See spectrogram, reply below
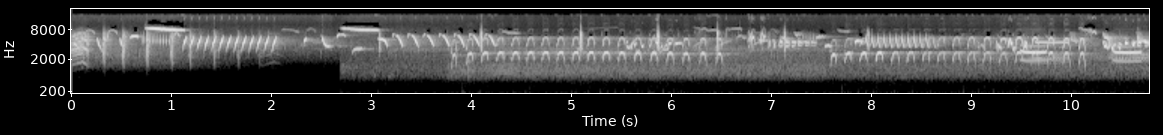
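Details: Lesser spotted woodpecker feeding its young, with rapid, even trills of high ticking notes, about three a second, layered over a lower buzzy trill of many overlapping voices, continuing almost without pause.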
